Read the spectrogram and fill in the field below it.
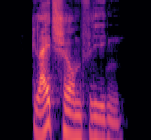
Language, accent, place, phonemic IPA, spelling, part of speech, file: German, Germany, Berlin, /ˈɡlaɪ̯tʃɪʁmˌfliːɡən/, Gleitschirmfliegen, noun, De-Gleitschirmfliegen.ogg
- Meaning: paragliding (the sport of gliding with a paraglider)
